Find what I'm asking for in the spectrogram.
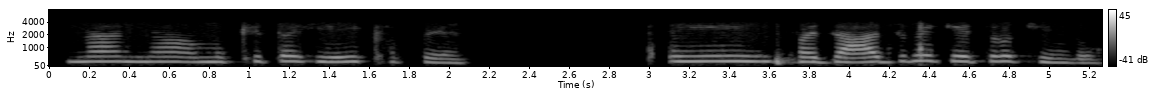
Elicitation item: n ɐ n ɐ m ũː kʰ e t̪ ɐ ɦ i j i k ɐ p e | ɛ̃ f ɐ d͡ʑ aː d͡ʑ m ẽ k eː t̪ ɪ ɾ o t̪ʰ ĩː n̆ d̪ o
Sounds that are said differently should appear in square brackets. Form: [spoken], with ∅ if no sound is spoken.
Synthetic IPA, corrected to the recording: n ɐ n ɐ m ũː kʰ e t̪ ɐ ɦ i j i [kʰ] ɐ p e | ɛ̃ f ɐ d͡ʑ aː d͡ʑ m ẽ k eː t̪ ɪ ɾ o t̪ʰ ĩː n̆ d̪ o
